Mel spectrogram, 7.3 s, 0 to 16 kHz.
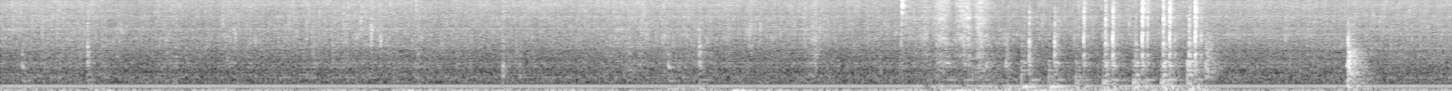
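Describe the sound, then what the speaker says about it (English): Jalfrezi curry with fresh coriander fries in a pan with a low, steady sizzle, while a spoon stirs and scrapes in a rapid rattling burst midway, with a few scattered knocks, close and fairly quiet. "Add most of the fresh coriander, mix through and cook for 3 to 4 minutes until the oil separates."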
